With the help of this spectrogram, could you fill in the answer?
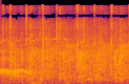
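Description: audience applause

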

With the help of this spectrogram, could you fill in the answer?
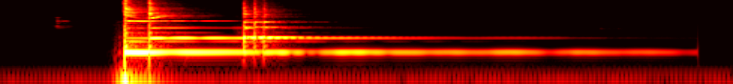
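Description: wine glasses clinking

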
